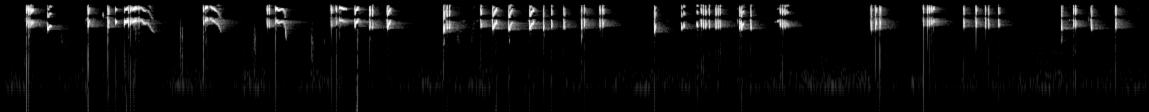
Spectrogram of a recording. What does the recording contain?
Bird Chirps
Many types of bird chirping, created by a wooden toy bird call recorded in studio.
